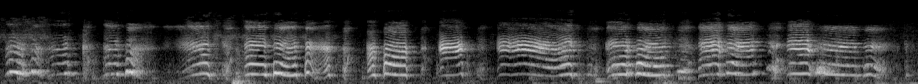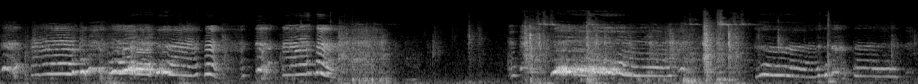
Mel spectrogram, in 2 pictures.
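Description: An eight-month-old baby laughing and squealing in repeated high, warbling runs, with a short lull about thirteen seconds in before the laughing picks up again.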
